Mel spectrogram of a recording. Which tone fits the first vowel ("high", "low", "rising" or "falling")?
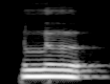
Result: falling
